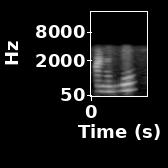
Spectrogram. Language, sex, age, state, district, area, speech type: Telugu, female, 45-60, Andhra Pradesh, East Godavari, urban, conversation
